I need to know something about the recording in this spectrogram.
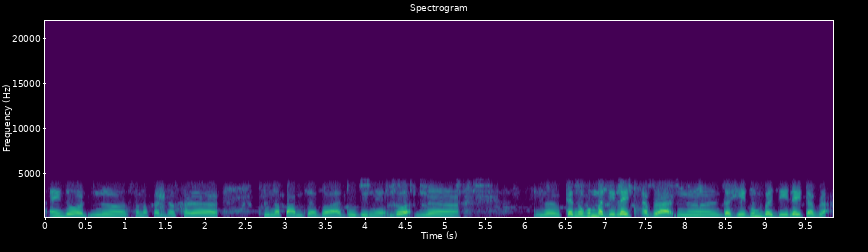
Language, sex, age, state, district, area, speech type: Manipuri, female, 18-30, Manipur, Kangpokpi, urban, conversation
